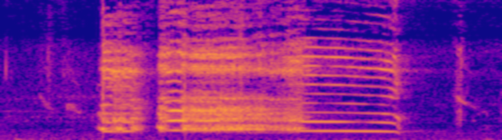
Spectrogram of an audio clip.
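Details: Chicken, a rooster crowing in South Korea, delivers a harsh broken opening then a rich, level sustained tone that cuts off sharply, the whole crow lasting about one and a half seconds over low background rumble.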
